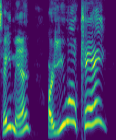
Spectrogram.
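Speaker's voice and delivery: mock friendly concern; concerned stranger. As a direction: ask it like a worried helper. Stranger approaches him in crowd.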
